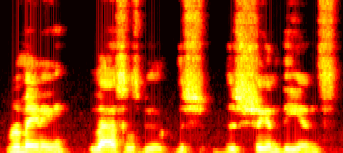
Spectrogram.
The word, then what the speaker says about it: Shandians: And then we see the 3 remaining vassals, the Shandians. I just want to assume the N is silent because Shadians rolls off a lot better. The N is not silent.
